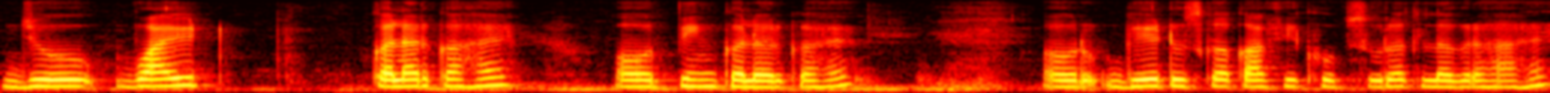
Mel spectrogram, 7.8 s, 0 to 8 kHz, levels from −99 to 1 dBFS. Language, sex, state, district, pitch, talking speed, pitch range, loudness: Hindi, female, Bihar, Vaishali, 205 Hz, 140 wpm, 195-220 Hz, -18 LUFS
